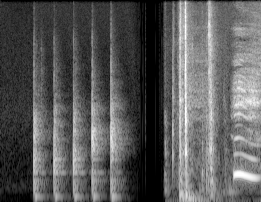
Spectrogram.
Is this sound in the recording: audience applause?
no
